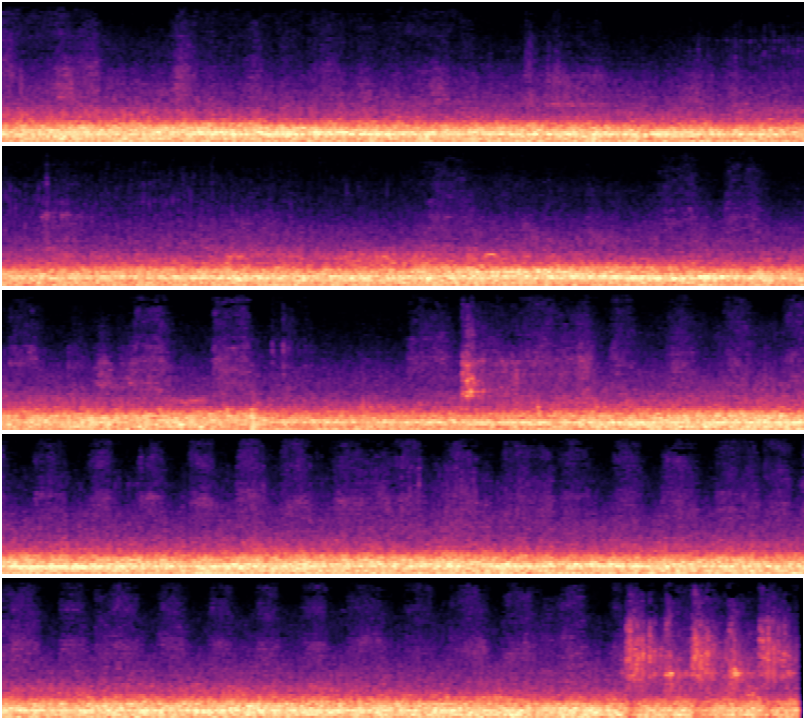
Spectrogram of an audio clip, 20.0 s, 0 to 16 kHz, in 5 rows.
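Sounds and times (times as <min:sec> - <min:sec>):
passing traffic: 0:00.0 - 0:20.0
spray can hiss: 0:18.4 - 0:20.0.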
